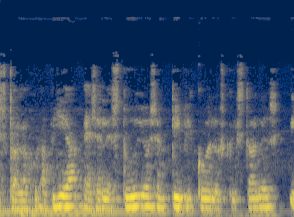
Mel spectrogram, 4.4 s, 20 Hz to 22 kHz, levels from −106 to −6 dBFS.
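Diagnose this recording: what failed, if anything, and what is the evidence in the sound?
Nothing seems to have gone wrong anywhere along the chain here, since the speech carries on without a single audible event pointing to any stage misbehaving.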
